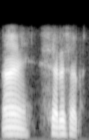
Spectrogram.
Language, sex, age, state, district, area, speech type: Telugu, male, 18-30, Andhra Pradesh, Eluru, urban, conversation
